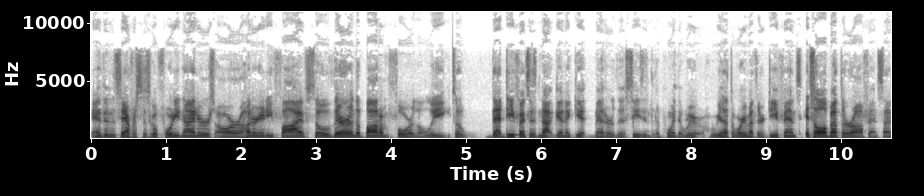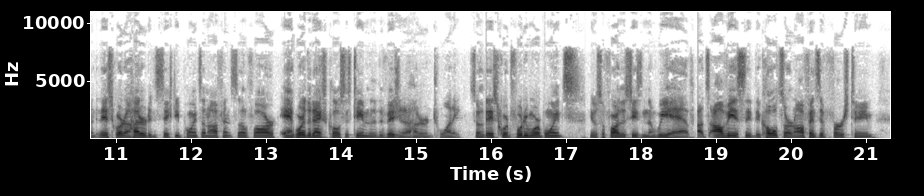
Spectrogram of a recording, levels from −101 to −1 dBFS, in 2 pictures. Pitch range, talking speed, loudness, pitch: 125-145 Hz, 255 wpm, -22 LUFS, 135 Hz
